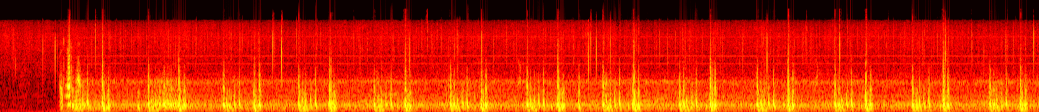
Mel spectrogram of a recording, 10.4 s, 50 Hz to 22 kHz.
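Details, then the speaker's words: 1966 teaching auscultation record, tracing 7: regular heart sounds at about 78/min with several sharp early systolic clicks from the abrupt arrival of blood in a dilated aorta or pulmonary artery. "Tracé numéro 7. Présence au début de la systole de plusieurs claquements qui sont dus à l'arrivée brusque du sang dans l'aorte ou dans l'artère pulmonaire dilatée."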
